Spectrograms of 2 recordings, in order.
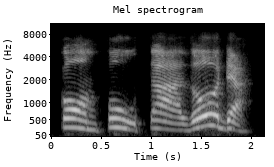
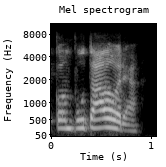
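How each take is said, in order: First: "computadora" slowly as com - pu - ta - do - ra; teacher counting out "computadora" syllable by syllable; split into syllables. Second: Said in the usual way. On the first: Shown as a demonstration. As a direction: break "computadora" into five separate syllables. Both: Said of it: "Fíjense que tiene un montón de sílabas".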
